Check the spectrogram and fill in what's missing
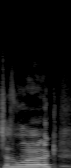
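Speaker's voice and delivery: very high-pitched, pained, strained scream. Recounting cramps on a race downhill, retelling a scream at his calves. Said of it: "I'm just screaming at them".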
